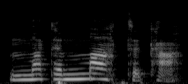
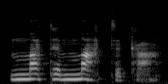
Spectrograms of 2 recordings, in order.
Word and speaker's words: matematyka: So, matematyka. Tyka is not accented. The syllable before tyka is accented. So, matematyka.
